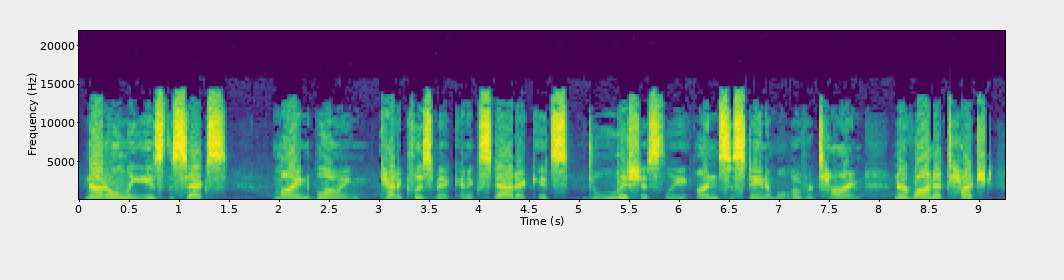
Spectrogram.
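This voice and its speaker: A woman author, interviewed as a guest, who reads from her own book in a slow, deliberate way. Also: sits low, sharp tone, low-quality recording. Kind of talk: interview and reading from her memoir.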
